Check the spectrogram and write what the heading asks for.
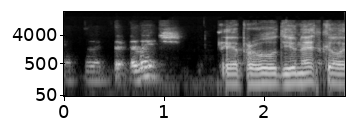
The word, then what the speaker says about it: UNESCO: Yeah, Prabhu, UNESCO is fine. That's the way it's pronounced. Sorry. Okay, cool, thanks. UNESCO.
